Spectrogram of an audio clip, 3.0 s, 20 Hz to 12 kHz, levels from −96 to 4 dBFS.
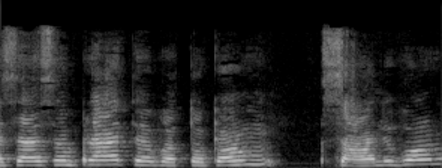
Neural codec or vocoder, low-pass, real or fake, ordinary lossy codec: vocoder, 22.05 kHz, 80 mel bands, Vocos; 9.9 kHz; fake; AAC, 48 kbps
